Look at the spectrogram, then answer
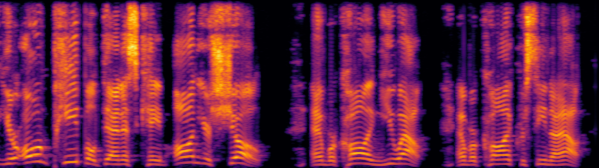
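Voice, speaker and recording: A man of fifty, a life coach, ranting loudly and emphatically on a live stream while reading out chat, close on a studio dynamic mic. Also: high voice, no room sound. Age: 50s.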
